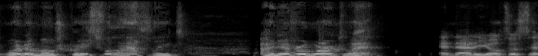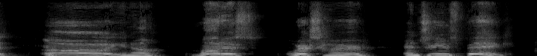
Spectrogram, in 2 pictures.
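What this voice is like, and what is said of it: Imitates another person's voice. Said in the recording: “my Albert impression ... Wow, that was amazing ... Should just keep talking like Albert ... in my normal voice”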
